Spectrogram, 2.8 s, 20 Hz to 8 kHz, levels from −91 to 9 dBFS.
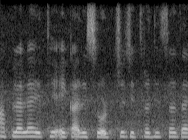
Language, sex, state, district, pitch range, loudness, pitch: Marathi, female, Maharashtra, Pune, 230-245 Hz, -23 LUFS, 235 Hz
